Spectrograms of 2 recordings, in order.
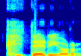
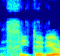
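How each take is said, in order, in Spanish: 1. La palabra se pronuncia a la manera latina. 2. La palabra se pronuncia a la manera castellana. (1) "en latín se llama Hispania Citerior" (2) "si la pronunciamos con la fonética castellana"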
